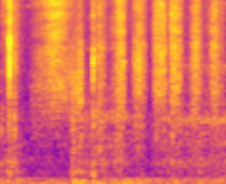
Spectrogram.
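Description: Faint rubbing and rustling as gloved hands peel tape from shade fabric rolled on a roller tube, with a few brief scratchy strokes in the middle.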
